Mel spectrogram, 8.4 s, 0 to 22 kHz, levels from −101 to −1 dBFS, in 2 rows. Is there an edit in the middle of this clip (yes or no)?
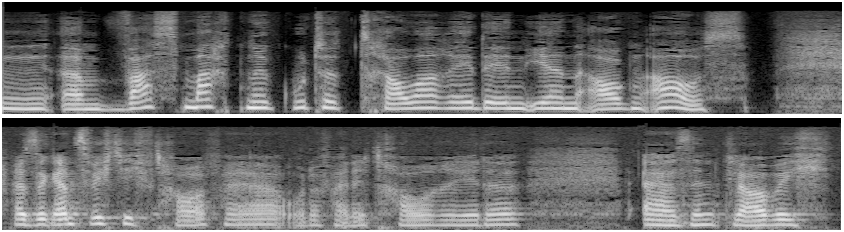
yes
